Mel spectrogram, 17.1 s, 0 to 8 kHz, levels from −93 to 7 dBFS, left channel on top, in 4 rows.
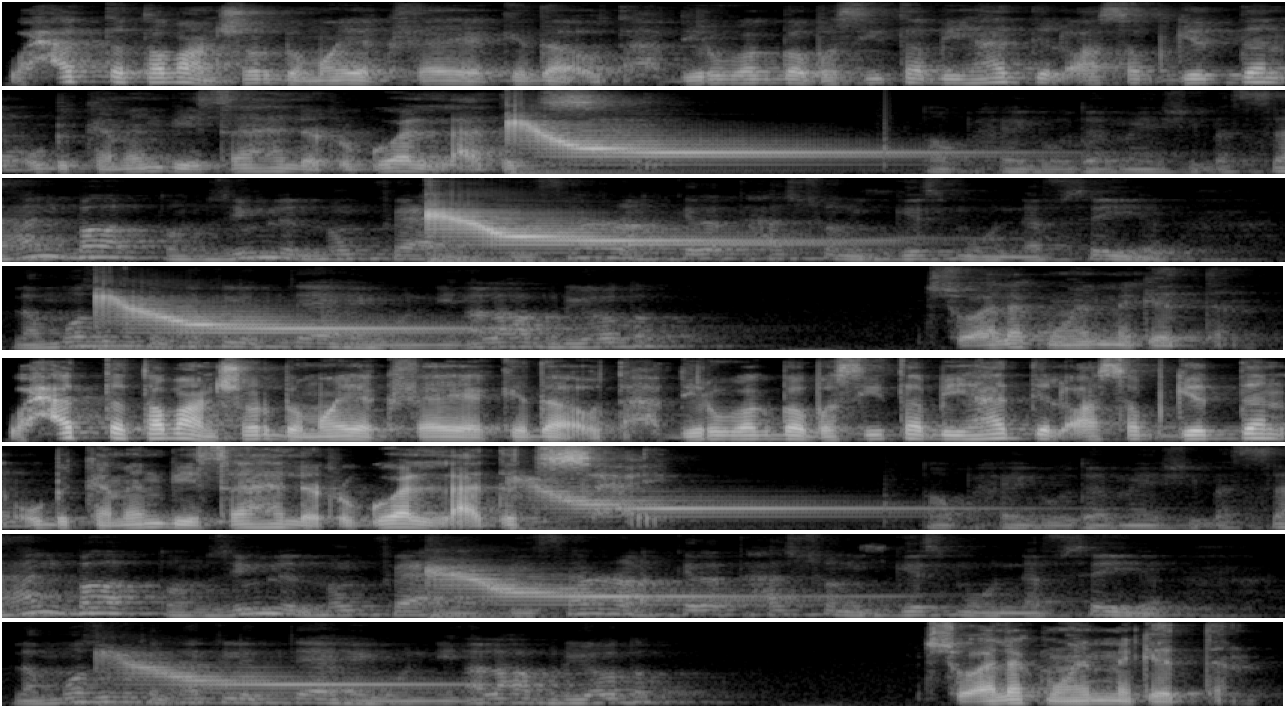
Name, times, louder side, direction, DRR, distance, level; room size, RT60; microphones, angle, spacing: voice 1, 0.0-6.5 15.9-16.9, right 8 dB, 85° right, 17 dB, 0.4 m, -29 dB
sound 1, 6.0-7.6 10.0-11.6 13.1-14.6, left 8 dB, 85° left, 0.4 m, -33 dB
voice 2, 7.3-12.4 12.9-15.0, equal, 5° right, 2 dB, 1.3 m, -44 dB
15.5 x 5.5 x 3.4 m, 0.74 s
head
